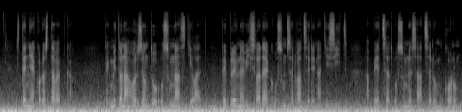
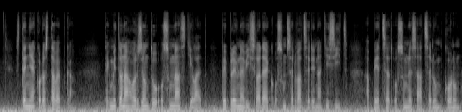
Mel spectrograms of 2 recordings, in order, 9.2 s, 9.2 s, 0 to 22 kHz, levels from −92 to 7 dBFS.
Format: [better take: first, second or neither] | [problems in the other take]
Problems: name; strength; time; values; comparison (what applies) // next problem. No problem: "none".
second | low rumble; loud; throughout; 8 dB below the speech; faint in the second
